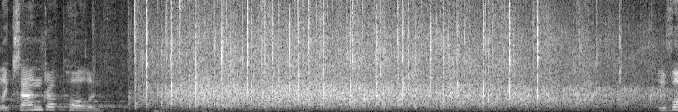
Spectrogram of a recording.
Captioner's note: applause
